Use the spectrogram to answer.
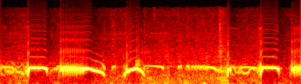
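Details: Decoy spotted dove for trapping, call and stuttering coo in 'thổ' voice: loud, nearly unbroken chain of level and arched coos with short dips between, heard very close.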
